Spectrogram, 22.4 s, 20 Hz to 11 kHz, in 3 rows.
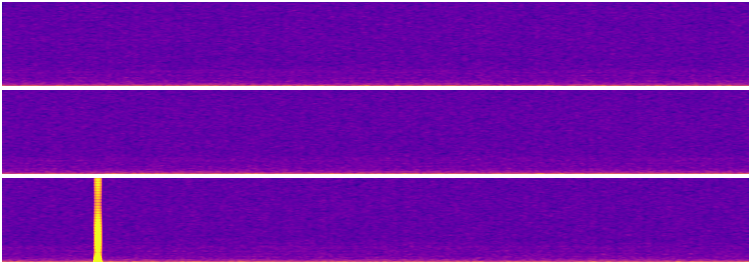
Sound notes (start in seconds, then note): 0.1 silence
